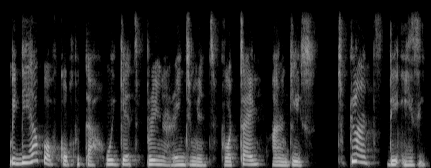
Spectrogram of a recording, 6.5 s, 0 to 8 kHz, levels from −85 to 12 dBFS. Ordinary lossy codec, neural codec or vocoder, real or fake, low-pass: none; codec, 16 kHz, 16 kbps, FunCodec, trained on Chinese and English, 50 frames a second; fake; 7.2 kHz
